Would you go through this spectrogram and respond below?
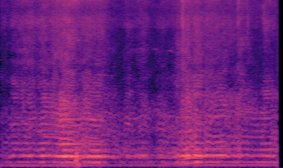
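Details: Continuous deep droning hum from European hornets at their nest, rising twice to louder surges as insects move close, then ending abruptly.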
